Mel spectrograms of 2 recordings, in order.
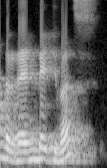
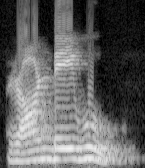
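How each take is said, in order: First: The z in rendezvous is pronounced aloud. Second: The z in rendezvous is left silent. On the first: The speaker calls it wrong. "It's not rendezvous" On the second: The speaker calls it right. "it's rendezvous. French origin"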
